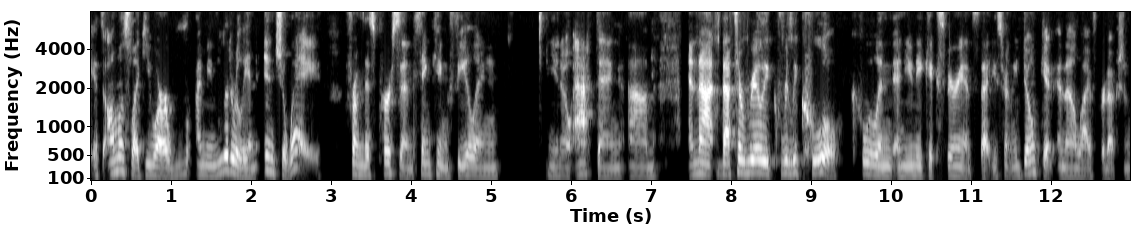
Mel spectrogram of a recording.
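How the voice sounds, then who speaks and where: A woman's voice: deep voice, brisk. A woman playwright speaking off the cuff on a panel, reflective and enthusiastic, leaning on key words. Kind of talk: thoughtful unscripted panel talk.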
